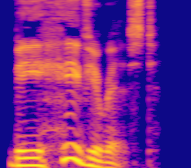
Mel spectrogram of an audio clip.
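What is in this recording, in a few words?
"behaviorist", en, uk British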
